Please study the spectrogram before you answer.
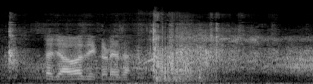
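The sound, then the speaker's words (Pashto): Locally made cannons fired by Taliban forces in Kunar toward the Pakistani side: voices are heard first, then one loud blast that trails off into a long, rumbling roar. “په دې ویډیو کې ښودل کیږي چې ګنې په کونړ کې د طالبانو ځواکونه پر پاکستاني لوري د دیسی توپونو ډزې کوي.”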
